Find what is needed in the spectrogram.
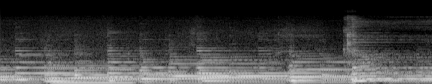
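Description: Two acoustic guitars strummed and picked through chord changes, with a man's voice singing over them.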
